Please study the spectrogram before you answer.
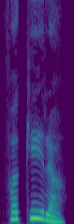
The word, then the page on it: ಫಿಕೀರು: phikīru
